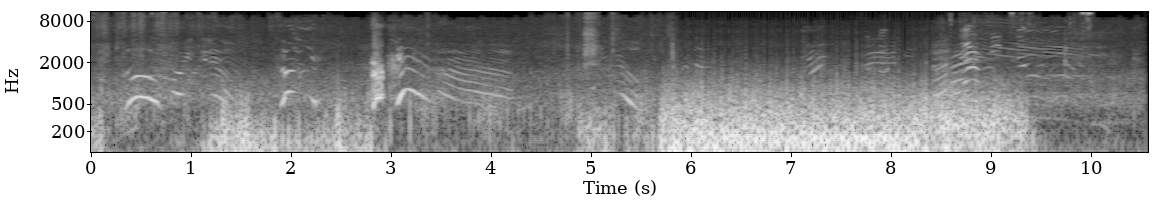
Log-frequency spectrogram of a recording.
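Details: Spike, a 5.5-month-old English springer spaniel, barking while playing: short, rising-and-falling yelping barks in the first few seconds, over people talking, then a long stretch of steady rushing noise before the barks return faintly.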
